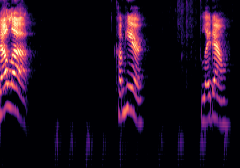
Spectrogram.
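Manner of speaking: loud, firm calling voice.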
